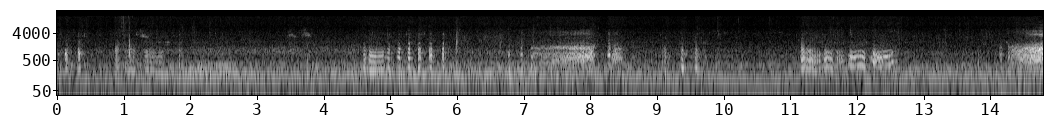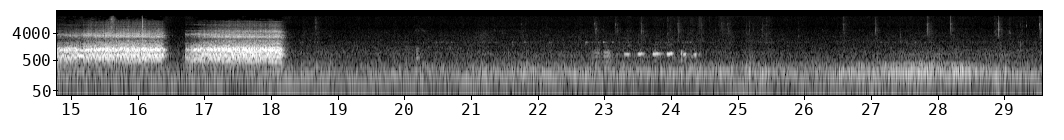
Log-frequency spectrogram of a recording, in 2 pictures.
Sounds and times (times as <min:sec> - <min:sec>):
Cluck: 0:00.0 - 0:01.9, 0:04.6 - 0:06.0, 0:09.1 - 0:09.7, 0:22.8 - 0:24.5.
